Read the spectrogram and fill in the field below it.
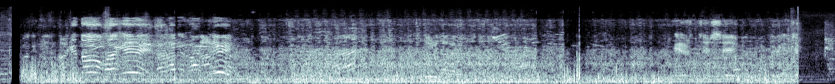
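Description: Steady droning engine of a boat on Nikli haor in Kishoreganj during the rainy season, moving in toward a landing ghat, loud and continuous with wind buffeting and someone talking over it, cutting off near the end.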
